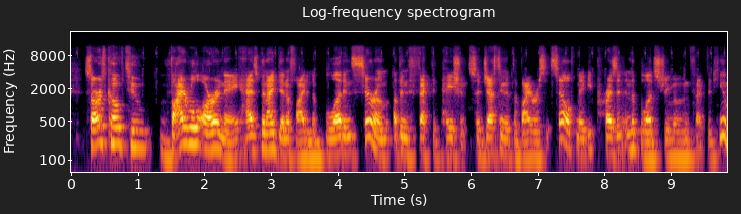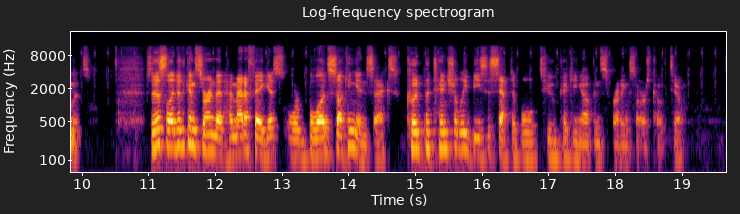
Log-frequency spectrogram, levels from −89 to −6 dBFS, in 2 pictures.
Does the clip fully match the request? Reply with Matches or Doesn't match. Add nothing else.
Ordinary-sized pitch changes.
Doesn't match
